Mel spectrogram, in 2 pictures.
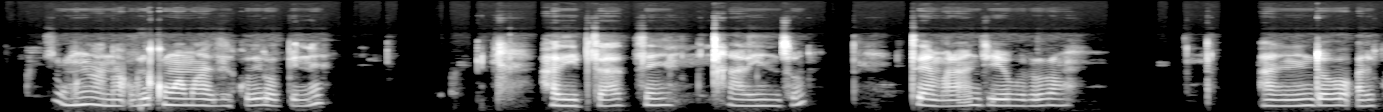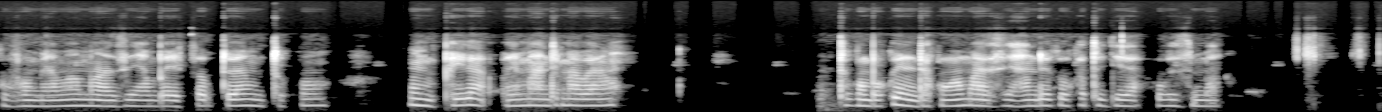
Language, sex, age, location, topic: Kinyarwanda, female, 18-24, Kigali, health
